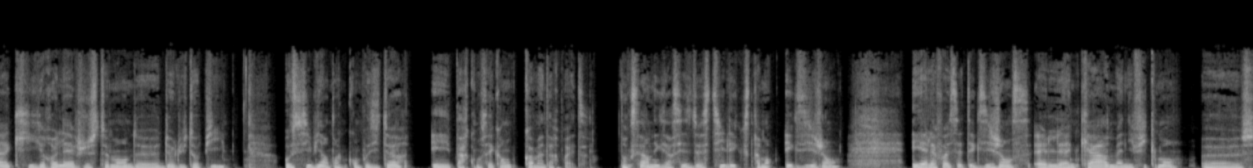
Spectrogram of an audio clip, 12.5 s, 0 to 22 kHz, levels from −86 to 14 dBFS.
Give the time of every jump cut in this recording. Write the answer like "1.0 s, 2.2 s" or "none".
none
